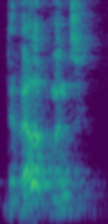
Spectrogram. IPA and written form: dɪˈveləpmənt (Development)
